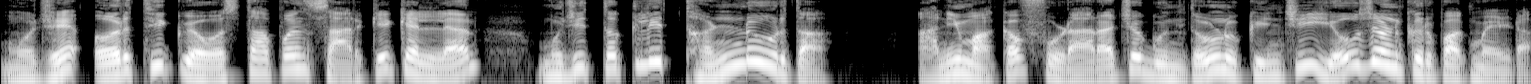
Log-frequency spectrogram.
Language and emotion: Goan Konkani, happy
